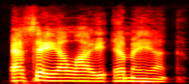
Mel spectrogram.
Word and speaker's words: Saliman: And but should it be pronounced just like Saliman? – Yes.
